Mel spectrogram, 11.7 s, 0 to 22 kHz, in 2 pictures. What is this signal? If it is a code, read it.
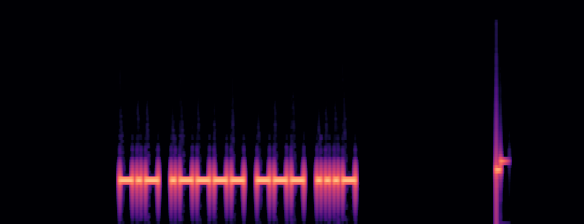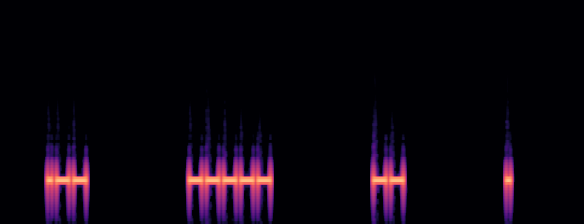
Morse code, heard as a keyed tone, about 27 wpm, spaced as for 12 wpm, 700 Hz. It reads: K1OV W0ME
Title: USA Call Signs - 4 Characters - 8x Character Spacing - 28wpm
